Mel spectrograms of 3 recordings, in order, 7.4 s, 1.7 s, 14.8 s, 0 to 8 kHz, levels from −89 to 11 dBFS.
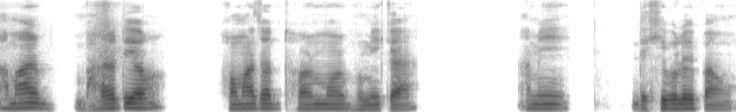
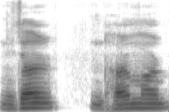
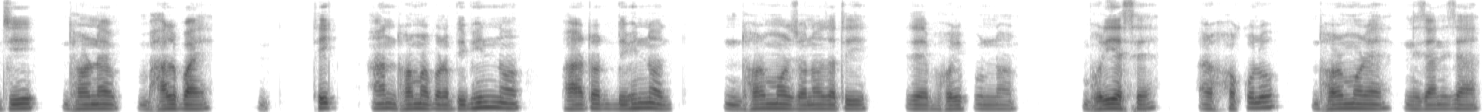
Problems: none marked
